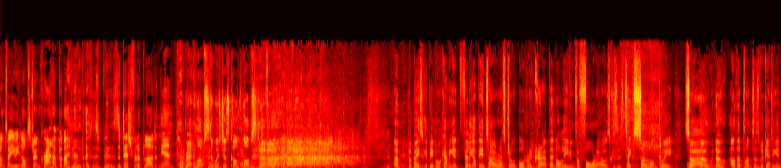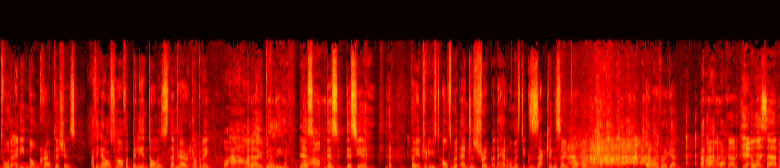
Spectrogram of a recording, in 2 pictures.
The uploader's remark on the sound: In a Christmas special, live from the Soho Theatre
